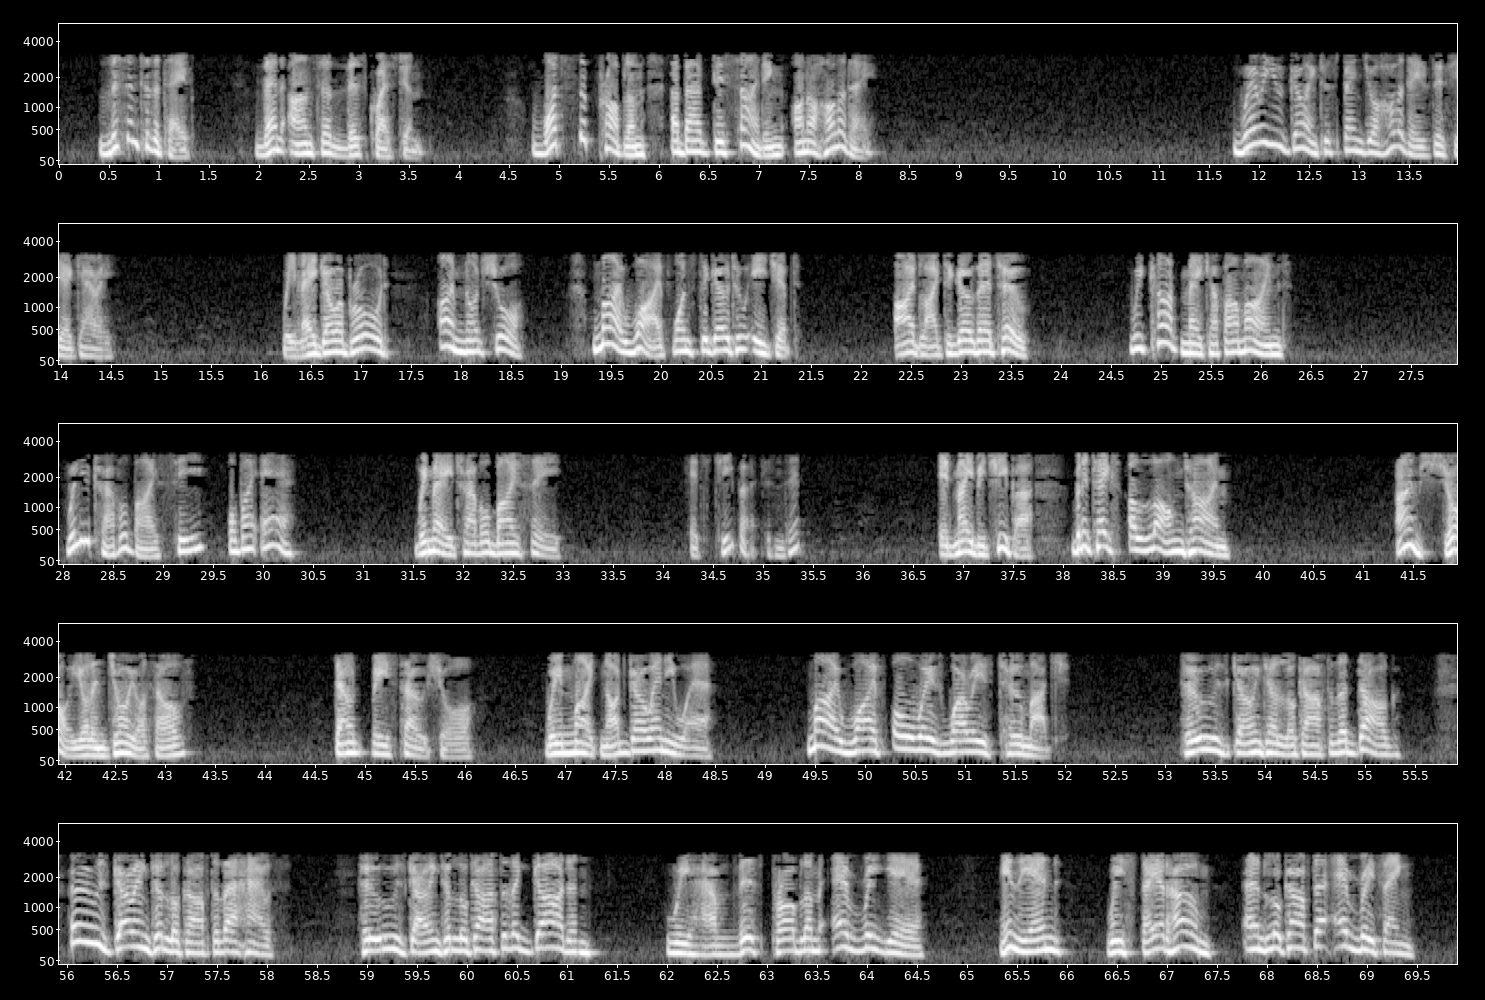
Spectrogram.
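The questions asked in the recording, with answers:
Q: What's the problem about deciding on a holiday?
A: Gary's wife worries too much about who will look after the dog, the house and the garden, so they can't decide and end up staying at home.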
